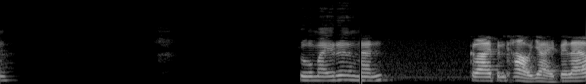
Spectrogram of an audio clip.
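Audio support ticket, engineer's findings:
Speech turns dull and boxy from 3.60 s to end of clip; short dropout of about 20 ms at the change. Likely cause: input switched to a poorer device mid-recording. New path passes nothing above 3.8 kHz, brings its own tone and a noise floor roughly 30 dB under the speech, and a level shift of around 5 dB. Spectrogram: hard ceiling at 3.8 kHz from 3.60 s, thin gap at the seam, raised noise band. Waveform: step in amplitude at the switch.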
